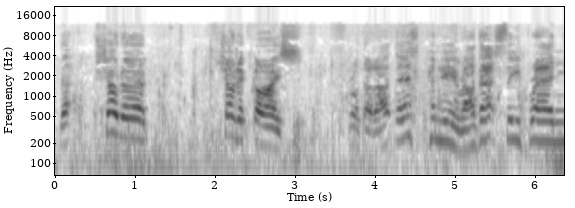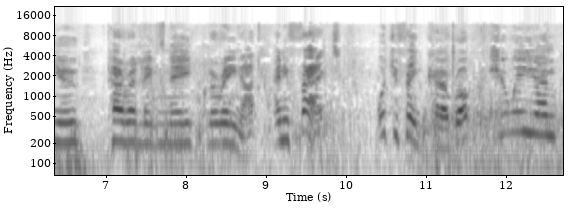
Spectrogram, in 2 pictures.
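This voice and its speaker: A man's voice: high voice, a bit bright. A middle-aged man chatting as a vlog host from a small sailing boat at sea, jokey and self-mocking, filming himself on a phone at arm's length. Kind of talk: casual vlog chat. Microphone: phone camera at arm's length. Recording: wind and water noise.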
